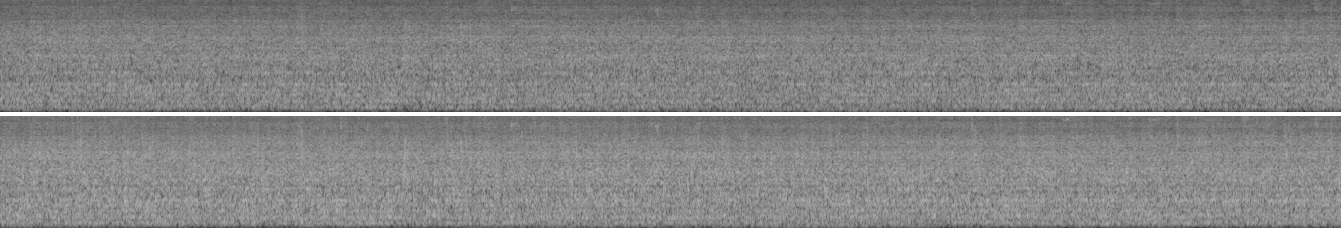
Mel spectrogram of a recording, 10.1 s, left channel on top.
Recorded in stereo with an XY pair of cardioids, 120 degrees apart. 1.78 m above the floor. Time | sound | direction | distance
0.0 | running water | 40° right | 1.2 m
